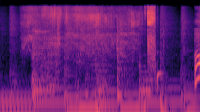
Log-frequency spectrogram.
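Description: A rasping sucking sound effect through a drinking straw, over background music, with a brief sharper hiss about one and a half seconds in.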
